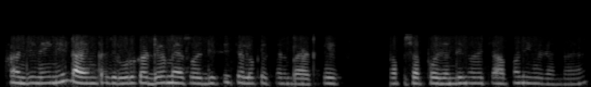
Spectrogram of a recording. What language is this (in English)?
Punjabi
